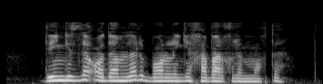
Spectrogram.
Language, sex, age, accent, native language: Uzbek, male, 25-34, Farg'ona, Uzbek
